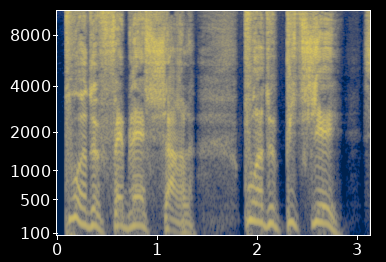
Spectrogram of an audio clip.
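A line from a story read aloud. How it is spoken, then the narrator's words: Exclaimed. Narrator (French): s'écria-t-elle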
